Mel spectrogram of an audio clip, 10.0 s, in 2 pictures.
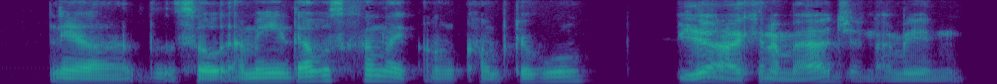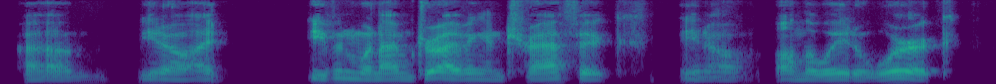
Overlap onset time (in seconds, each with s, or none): none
